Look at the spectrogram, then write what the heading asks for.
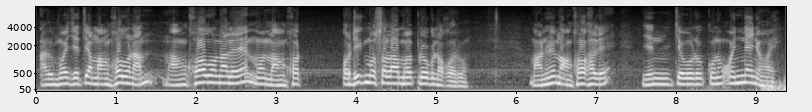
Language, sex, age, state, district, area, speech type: Assamese, male, 45-60, Assam, Nalbari, rural, spontaneous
